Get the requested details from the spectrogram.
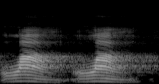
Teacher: kalau tipis niku lidahnya Niki hanya di ujung di atasnya gigi depan La La kalau tebal maka pangkal lidah Niki naik ke atas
